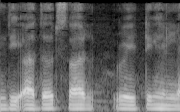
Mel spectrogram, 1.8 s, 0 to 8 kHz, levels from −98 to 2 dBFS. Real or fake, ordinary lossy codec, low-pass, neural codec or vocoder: fake; MP3, 48 kbps; 7.2 kHz; codec, 24 kHz, 6 kbps, HILCodec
